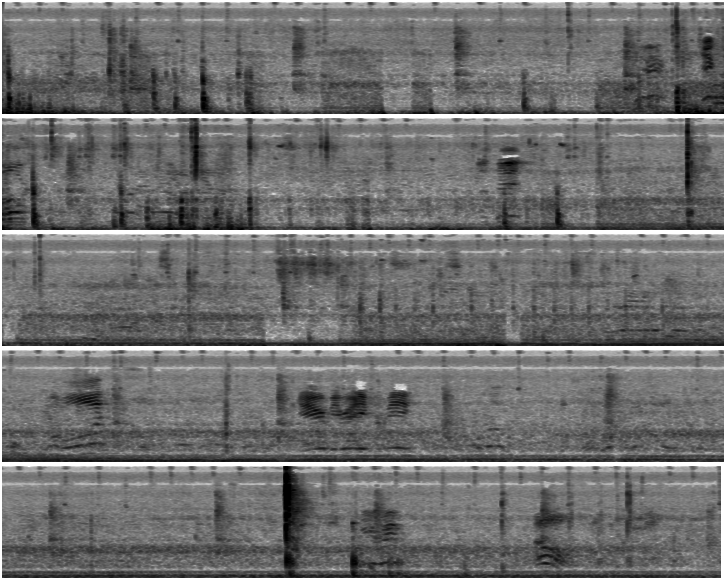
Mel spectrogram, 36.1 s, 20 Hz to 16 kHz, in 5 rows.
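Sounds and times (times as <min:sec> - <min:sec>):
low rumble: 0:00.0 - 0:01.5
indistinct distant voices: 0:00.0 - 0:36.0.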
